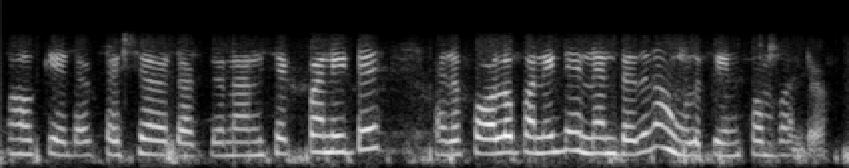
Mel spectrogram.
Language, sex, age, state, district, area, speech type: Tamil, female, 30-45, Tamil Nadu, Chennai, urban, conversation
